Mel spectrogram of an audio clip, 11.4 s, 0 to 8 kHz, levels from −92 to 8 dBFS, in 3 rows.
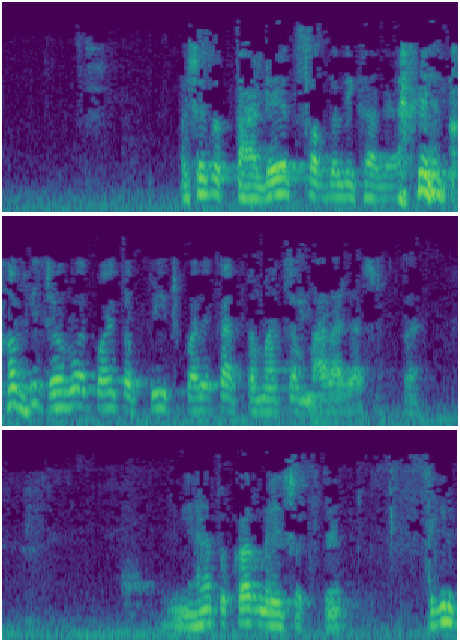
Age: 60-79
